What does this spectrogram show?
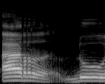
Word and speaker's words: ardu: Nah, perhatikan ra-nya. Bukan idza dukkatil ardu dakkan dakka. Dan sini seringkali terlupakan oleh qari yang membaca, ra-nya tidak dibaca tebal. Bacanya tipis.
